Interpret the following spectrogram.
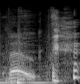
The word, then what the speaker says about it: Voogue: So I am doing a video in collaboration with Vogue Me, and it is spelled V-O-O-G-U-E. Vogue.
